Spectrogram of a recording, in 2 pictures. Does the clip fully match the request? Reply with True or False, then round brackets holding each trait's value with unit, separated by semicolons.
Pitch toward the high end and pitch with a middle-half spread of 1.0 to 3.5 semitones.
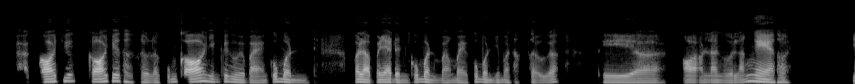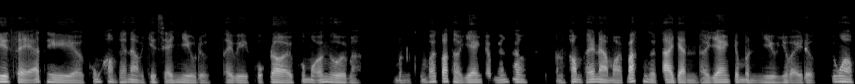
False (105 Hz; 3.1 semitones)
